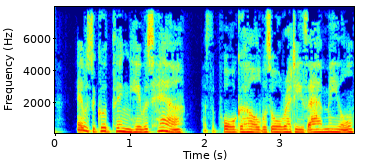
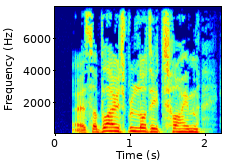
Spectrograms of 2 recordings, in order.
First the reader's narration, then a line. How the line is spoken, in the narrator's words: growled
